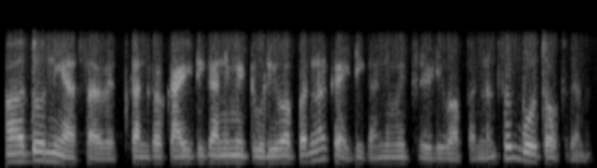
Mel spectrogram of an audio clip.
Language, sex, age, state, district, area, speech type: Marathi, male, 30-45, Maharashtra, Thane, urban, conversation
